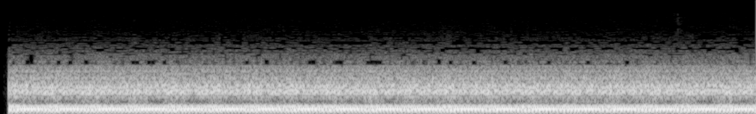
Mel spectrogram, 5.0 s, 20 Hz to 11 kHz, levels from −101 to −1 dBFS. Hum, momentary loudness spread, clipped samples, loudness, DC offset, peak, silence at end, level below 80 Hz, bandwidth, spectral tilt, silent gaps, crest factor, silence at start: none; 0 LU; under 0.1%; -11 LUFS; under 0.1%; 0 dBFS; 0 s; -36 dBFS; 2.1 kHz; -16.5 dB/octave; none; 10 dB; 0.05 s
